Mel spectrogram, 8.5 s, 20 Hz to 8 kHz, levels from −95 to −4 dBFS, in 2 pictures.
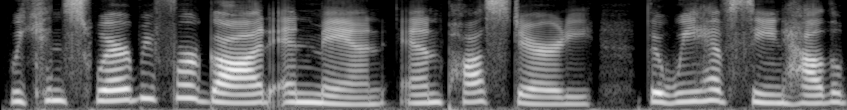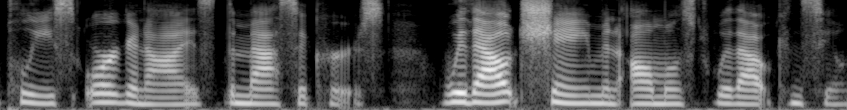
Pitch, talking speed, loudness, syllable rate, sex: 225 Hz, 175 wpm, -20 LUFS, 5.6 syllables/s, female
